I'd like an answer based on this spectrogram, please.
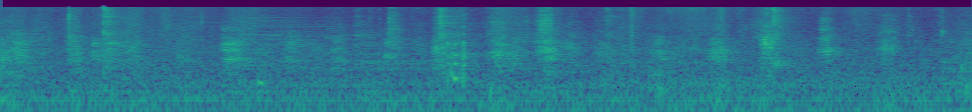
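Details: Two tri-colour Pembroke Welsh Corgis play fighting without hurting each other: quick, breathy panting bursts with faint whimpering sounds in between.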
